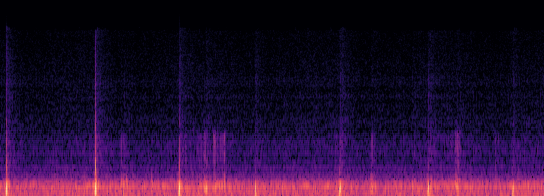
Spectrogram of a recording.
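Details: Korotkoff sounds during auscultatory blood pressure measurement with cuff: sharp, regular tapping about once a second over a low hum.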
